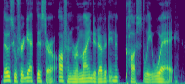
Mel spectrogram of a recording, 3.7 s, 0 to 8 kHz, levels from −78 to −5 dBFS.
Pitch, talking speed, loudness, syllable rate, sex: 110 Hz, 210 wpm, -17 LUFS, 6.0 syllables/s, male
